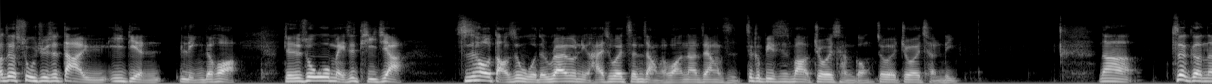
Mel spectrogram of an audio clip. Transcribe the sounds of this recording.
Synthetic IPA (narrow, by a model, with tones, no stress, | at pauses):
ʈ͡ʂə˥˩ɡə˨˩su˥˧t͡ɕy˥˧ʂ̬ɻ̩˥˧t̪a˥˩y˧˥ʔi˦˥t̪̬jɛ˨˩n | li˧˦ŋd̪ə˨˧xwa˥˩ | t͡ɕo˨˩t͡ɕ̩˥˩ʂwɔ˥wɔ˧˥me˨ɪt͡s̩ʰ˥˩t̪ʰi˧˥t͡ɕ̬ja˥˩ | ʈ͡ʂɻ̩˥xo˥˩ʊt̪ɑ˨˩ʊʈ͡ʂɻ̩˥˩wɔ˨˩d̪ə˦ɹa˥ɪvə˨˩nu˨˩xa˧˥ɪʂɻ̩˥˧xwe˥˩ɪt͡sə˦˥nʈ͡ʂɑ˨˩ŋd̪ə˦xwa˥˧na˥˧ʈ͡ʂɤ˥˧jɑ˥˩ŋd͡zɹ̩˨˩ʈ͡ʂɤ˥˩ɡə˩pi˥snɛ˨˩spʰa˥˧˩t͡ɕo˥˧ʊwe˥˩ɪə˧˦ŋko˦ŋt͡ɕjo˥˧ʊwe˥˧ɪt͡ɕo˥˧ʊxwe˥˩ɪʈ͡ʂʰə̰˧˥ŋli˥˩ | na˥˨ | ʈ͡ʂɤ˥˩ɡə˨nə˨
